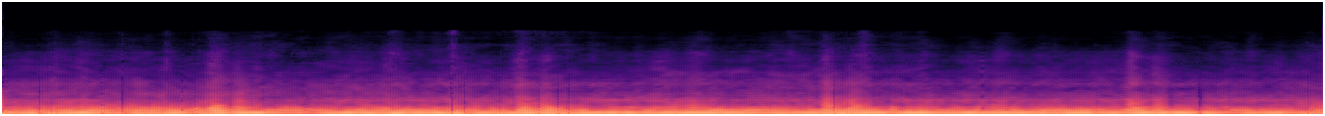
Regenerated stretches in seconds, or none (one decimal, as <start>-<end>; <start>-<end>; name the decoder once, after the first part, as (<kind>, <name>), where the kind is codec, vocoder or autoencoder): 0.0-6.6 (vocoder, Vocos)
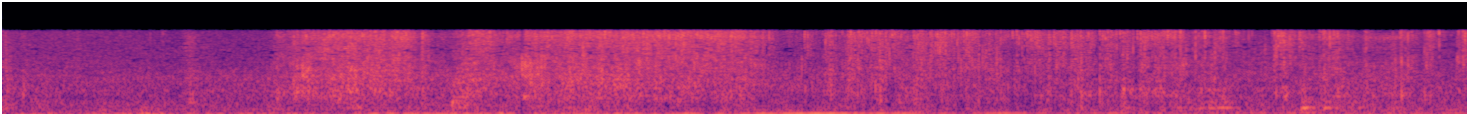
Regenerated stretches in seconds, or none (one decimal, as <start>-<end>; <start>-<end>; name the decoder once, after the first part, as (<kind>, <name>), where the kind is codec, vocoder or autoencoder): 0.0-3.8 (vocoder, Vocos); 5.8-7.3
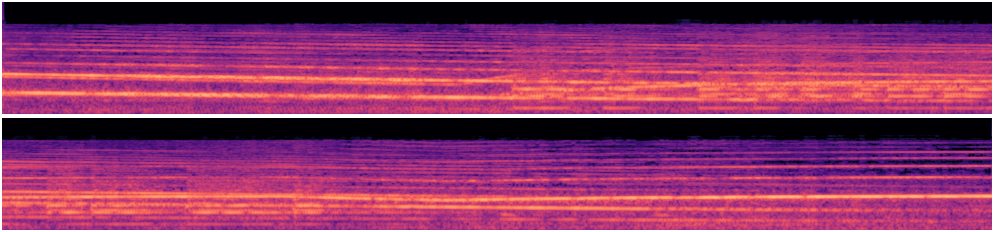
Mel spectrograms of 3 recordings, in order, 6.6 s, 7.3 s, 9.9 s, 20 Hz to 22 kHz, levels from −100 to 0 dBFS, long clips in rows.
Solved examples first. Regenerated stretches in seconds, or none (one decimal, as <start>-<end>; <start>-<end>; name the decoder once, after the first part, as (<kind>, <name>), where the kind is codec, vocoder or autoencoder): 0.6-2.1 (vocoder, Vocos); 3.7-4.3

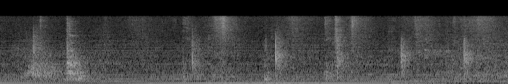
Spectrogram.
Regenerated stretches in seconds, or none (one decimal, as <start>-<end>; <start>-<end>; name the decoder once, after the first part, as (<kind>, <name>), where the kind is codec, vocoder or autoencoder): 2.1-3.2 (vocoder, Vocos); 3.9-5.1

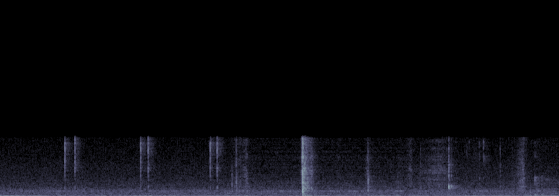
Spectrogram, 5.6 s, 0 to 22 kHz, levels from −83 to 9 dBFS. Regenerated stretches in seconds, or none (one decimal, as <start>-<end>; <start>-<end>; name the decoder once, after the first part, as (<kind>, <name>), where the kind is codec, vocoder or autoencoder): 2.4-4.1 (vocoder, Vocos)

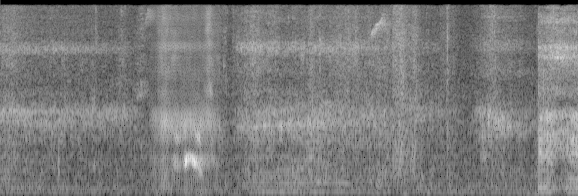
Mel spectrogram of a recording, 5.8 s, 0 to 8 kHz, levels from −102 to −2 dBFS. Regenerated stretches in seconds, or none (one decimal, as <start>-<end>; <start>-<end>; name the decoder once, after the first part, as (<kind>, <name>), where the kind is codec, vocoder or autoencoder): 1.5-2.2 (vocoder, Vocos)

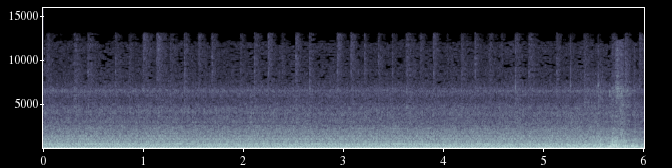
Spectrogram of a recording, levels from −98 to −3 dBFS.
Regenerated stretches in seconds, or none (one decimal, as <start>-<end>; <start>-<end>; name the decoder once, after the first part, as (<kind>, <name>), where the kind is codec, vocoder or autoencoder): none

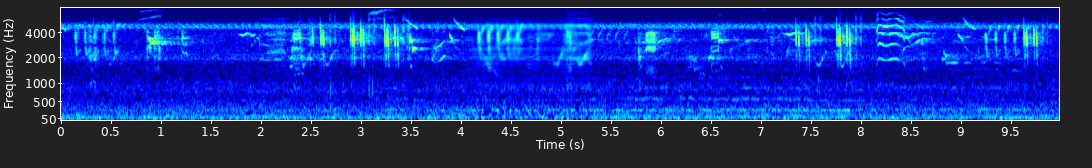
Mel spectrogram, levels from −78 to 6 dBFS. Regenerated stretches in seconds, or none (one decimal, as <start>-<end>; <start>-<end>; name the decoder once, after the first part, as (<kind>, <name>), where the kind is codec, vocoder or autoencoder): 4.1-5.3 (vocoder, Vocos)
